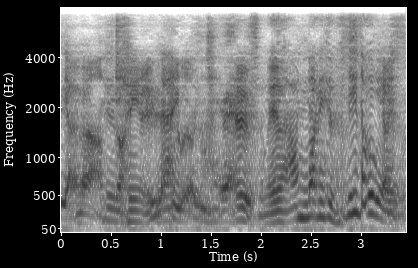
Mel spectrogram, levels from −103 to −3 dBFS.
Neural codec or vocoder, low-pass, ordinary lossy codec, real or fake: codec, 16 kHz, 0.5 kbps, FreqCodec, larger model; 7.2 kHz; none; fake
